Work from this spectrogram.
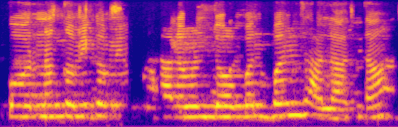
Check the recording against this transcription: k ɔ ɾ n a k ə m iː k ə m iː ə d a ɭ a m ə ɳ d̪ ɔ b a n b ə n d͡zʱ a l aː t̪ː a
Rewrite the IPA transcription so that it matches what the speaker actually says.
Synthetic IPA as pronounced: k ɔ ɾ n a k ə m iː k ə m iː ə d a l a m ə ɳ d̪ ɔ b ə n b ə n d͡zʱ a l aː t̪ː a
